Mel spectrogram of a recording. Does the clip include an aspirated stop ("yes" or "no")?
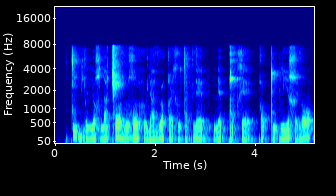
no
